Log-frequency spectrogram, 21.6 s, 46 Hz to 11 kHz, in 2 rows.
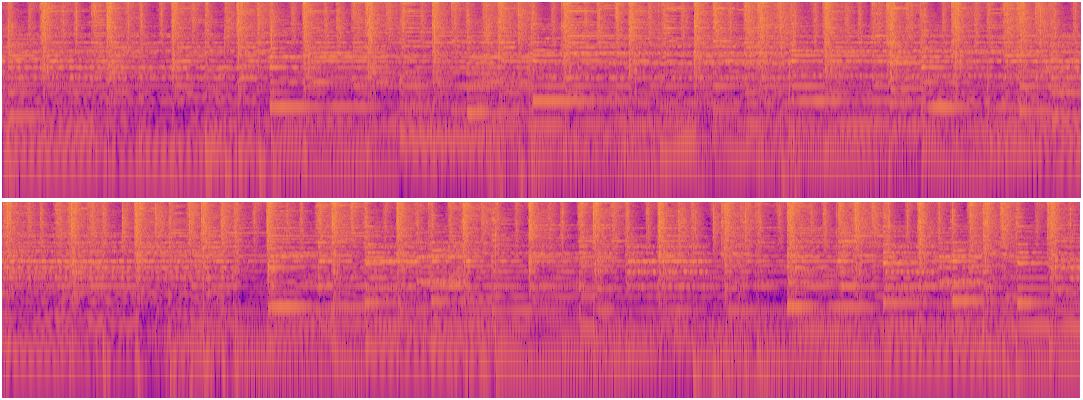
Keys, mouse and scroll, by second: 20.4-21.0 typing, 21.3 Return.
